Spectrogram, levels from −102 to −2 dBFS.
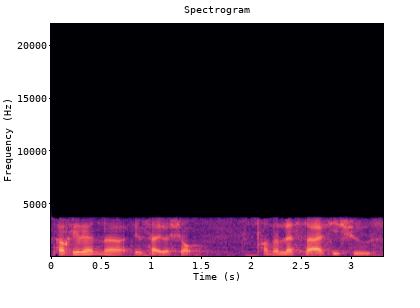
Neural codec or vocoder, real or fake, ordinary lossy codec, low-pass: codec, 16 kHz, 4 kbps, FunCodec, trained on Chinese and English, 50 frames a second; fake; AAC, 32 kbps; 3.6 kHz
